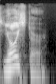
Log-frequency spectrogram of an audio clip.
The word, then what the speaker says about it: Eostre: it goes back to the pagan goddess Yoster. Yoster. It's spelled like Easter. I think Yoster is the right way to say it. E-O-S-T-R-E.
